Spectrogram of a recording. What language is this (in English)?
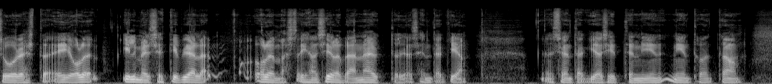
Finnish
